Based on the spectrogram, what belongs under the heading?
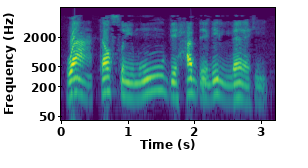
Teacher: رقق العين والتاء قبل الصاد ولا تستعد لتفخيم الصاد من قبلها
